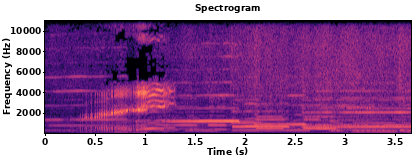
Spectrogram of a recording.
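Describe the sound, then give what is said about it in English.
Steam calliope music from a sternwheeler called the Gordon C. Green, steaming on a river in fog at night: a shrill whistle swoops upward, then a slow tune of sustained, reedy piping notes steps up and down, steady and fairly loud, with no voices. “Why is it steaming in the fog at night playing a calliope?”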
